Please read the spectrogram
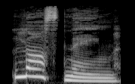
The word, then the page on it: last name: British English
